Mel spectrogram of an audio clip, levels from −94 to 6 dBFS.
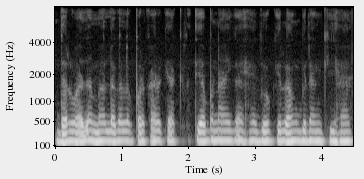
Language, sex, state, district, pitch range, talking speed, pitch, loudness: Hindi, male, Jharkhand, Palamu, 150-160 Hz, 200 wpm, 155 Hz, -15 LUFS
